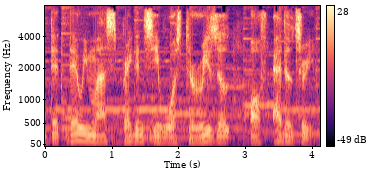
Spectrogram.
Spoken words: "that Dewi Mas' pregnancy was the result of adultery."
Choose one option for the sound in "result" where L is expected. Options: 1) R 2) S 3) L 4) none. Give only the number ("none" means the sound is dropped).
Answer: 3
